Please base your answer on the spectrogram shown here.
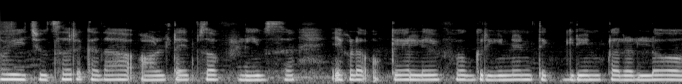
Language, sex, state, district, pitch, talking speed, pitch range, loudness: Telugu, female, Andhra Pradesh, Krishna, 215 Hz, 160 wpm, 210-220 Hz, -15 LUFS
